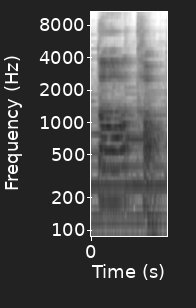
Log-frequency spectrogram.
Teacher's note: জিহ্বা ওপরের পাটির দাঁতের পেছনের নিচের অংশে লাগছে, স্পর্শ করছে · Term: দন্ত ধ্বনি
